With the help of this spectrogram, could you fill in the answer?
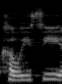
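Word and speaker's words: Khaleesi: reference for my game of she considered herself kisi is that how you say it yes that's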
